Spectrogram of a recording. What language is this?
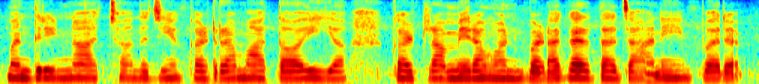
Dogri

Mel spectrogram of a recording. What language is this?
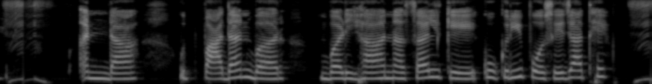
Chhattisgarhi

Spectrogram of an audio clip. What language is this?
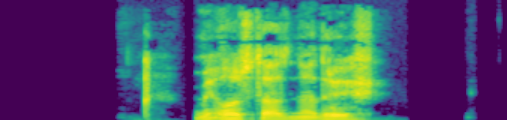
Kalkoti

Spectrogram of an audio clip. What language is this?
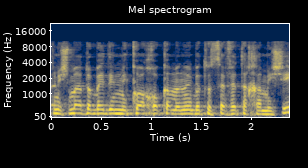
Hebrew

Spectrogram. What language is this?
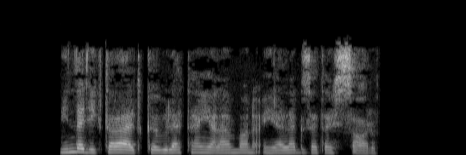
Hungarian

